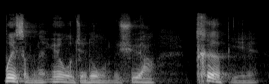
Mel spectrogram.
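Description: A man's voice: sits low, quick pace. A middle-aged man, a church elder, preaching to parents through family stories, acting out dialogue and dropping English phrases into his speech. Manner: lively storyteller, acts out family dialogue. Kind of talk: sermon storytelling to parents.

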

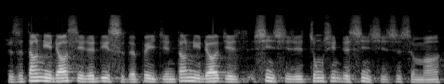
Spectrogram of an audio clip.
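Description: Man, Bible teacher, classroom lecture, earnest, asks the class questions, mid-pitched voice. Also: warm tone. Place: classroom with students.

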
